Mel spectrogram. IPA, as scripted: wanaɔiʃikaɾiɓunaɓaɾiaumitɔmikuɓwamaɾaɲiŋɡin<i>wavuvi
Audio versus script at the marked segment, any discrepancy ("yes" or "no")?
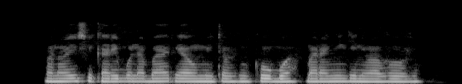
no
